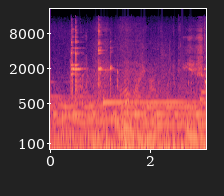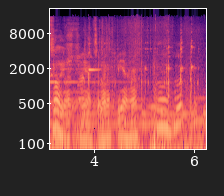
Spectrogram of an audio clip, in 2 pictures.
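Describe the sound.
Glass bottles, mostly beer, clink and knock together repeatedly as they are handed into a bus, over twenty of them, bright irregular chinks over a steady low hum, with voices talking indistinctly underneath.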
